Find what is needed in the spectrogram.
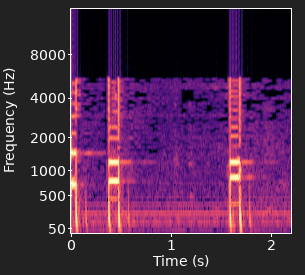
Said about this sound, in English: So I pick up this phone, and actually this is kind of wrong. I always hate dialing with words.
